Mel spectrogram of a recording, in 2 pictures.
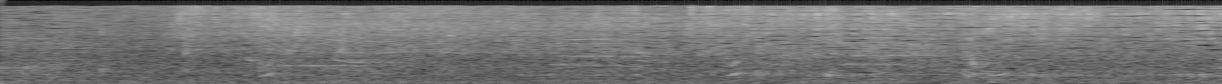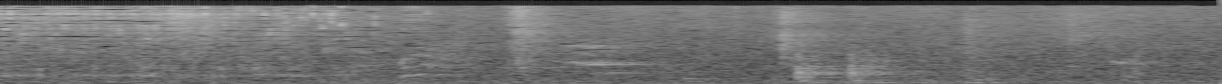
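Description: Water pours steadily into a baptismal font during a baptism, a continuous splashing trickle that runs for about twelve seconds at moderate volume, with brief surges in the flow.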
